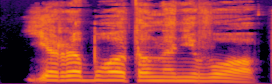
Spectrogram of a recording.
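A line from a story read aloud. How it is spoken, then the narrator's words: Shrieking victim. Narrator (Russian): провизжала жертва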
